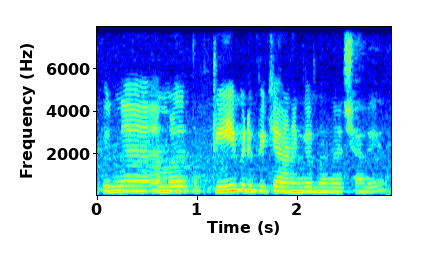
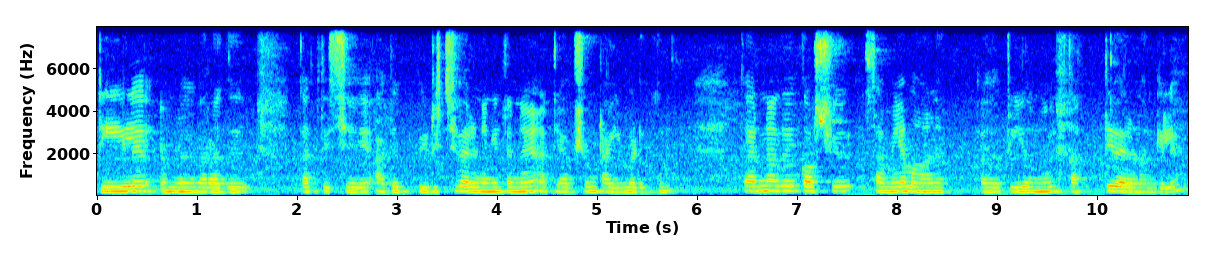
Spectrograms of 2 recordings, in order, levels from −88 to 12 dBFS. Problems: none marked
